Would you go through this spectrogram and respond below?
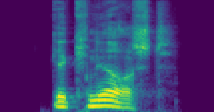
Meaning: past participle of knirschen
- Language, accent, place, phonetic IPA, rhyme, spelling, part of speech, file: German, Germany, Berlin, [ɡəˈknɪʁʃt], -ɪʁʃt, geknirscht, verb, De-geknirscht.ogg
